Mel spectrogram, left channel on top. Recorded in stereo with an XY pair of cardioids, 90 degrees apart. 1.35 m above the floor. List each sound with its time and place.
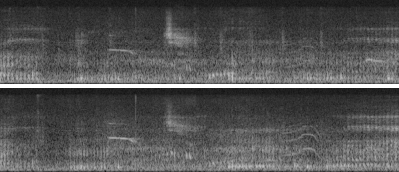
1.6 s whispering: 50° left, 3.5 m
